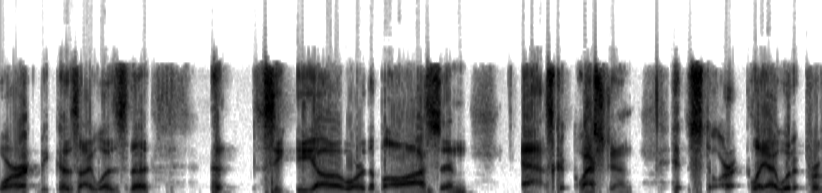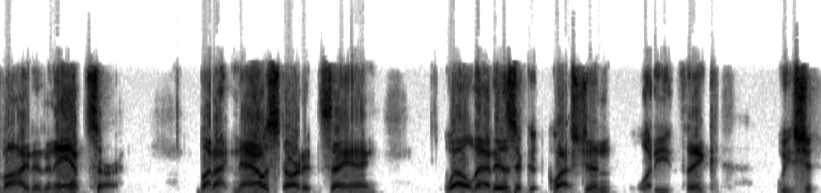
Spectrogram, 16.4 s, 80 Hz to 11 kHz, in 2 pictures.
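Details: Adult man diagnosed in 2012 with spasmodic dysphonia, a rare neurological speaking disorder that made communicating difficult and caused partial loss of his voice; real, not acted; spasmodic dysphonia.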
